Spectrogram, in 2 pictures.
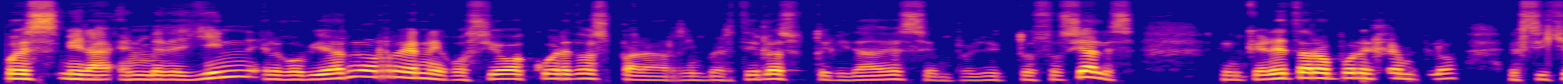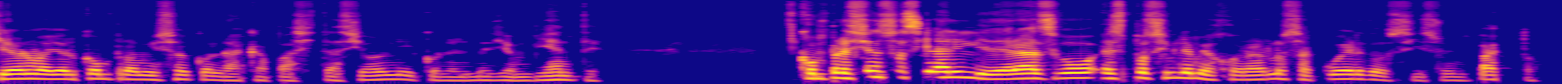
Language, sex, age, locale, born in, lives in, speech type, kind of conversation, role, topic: Spanish, male, 25-29, es-MX, Mexico, Mexico, read, expert-assistant, expert, ¿Cuáles son los factores más importantes para decidir dónde ubicar una nueva empresa: acceso a transporte, mano de obra calificada o incentivos fiscales?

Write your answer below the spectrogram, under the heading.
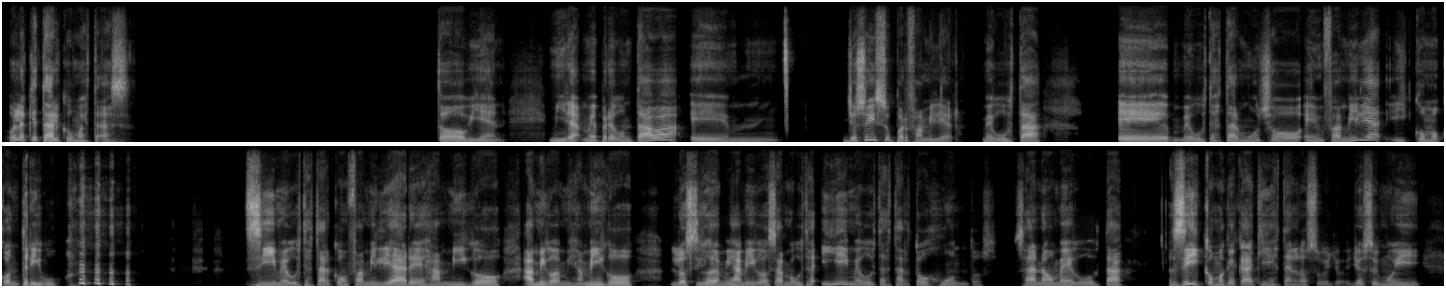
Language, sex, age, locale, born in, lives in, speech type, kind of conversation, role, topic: Spanish, female, 40-44, es-VE, Venezuela, United States, conversation, unstructured, none, ¿Cómo te gusta pasar un día especial con tu familia?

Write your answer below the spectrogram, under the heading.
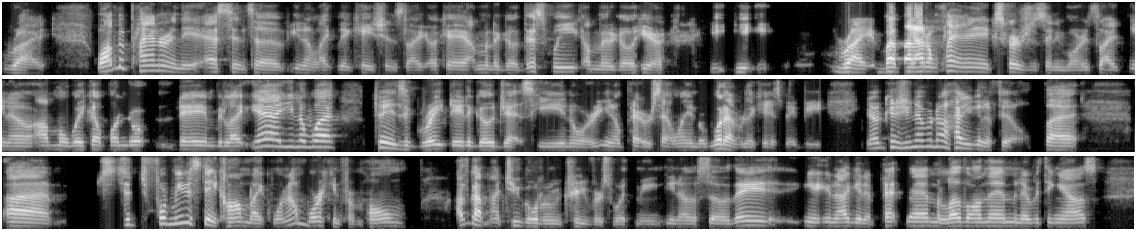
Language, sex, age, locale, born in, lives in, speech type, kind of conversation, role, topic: English, male, 45-49, en-US, United States, United States, conversation, podcast, guest, What helps you stay resilient when life doesn’t go as planned?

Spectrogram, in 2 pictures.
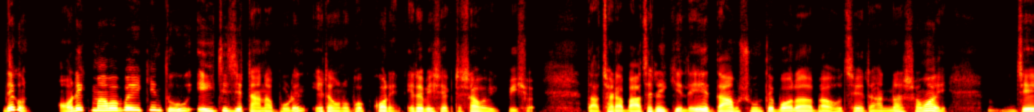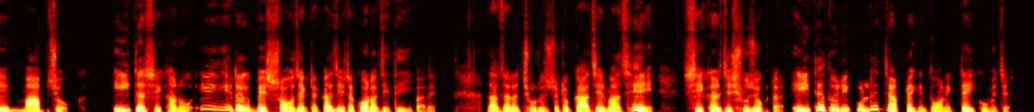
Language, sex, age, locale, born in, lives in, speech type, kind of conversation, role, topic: Bengali, male, 20-24, bn-BD, Bangladesh, Bangladesh, read, expert-assistant, expert, শিশুর শেখার প্রতি আগ্রহ ও মনোযোগ কীভাবে বাড়ানো যায়?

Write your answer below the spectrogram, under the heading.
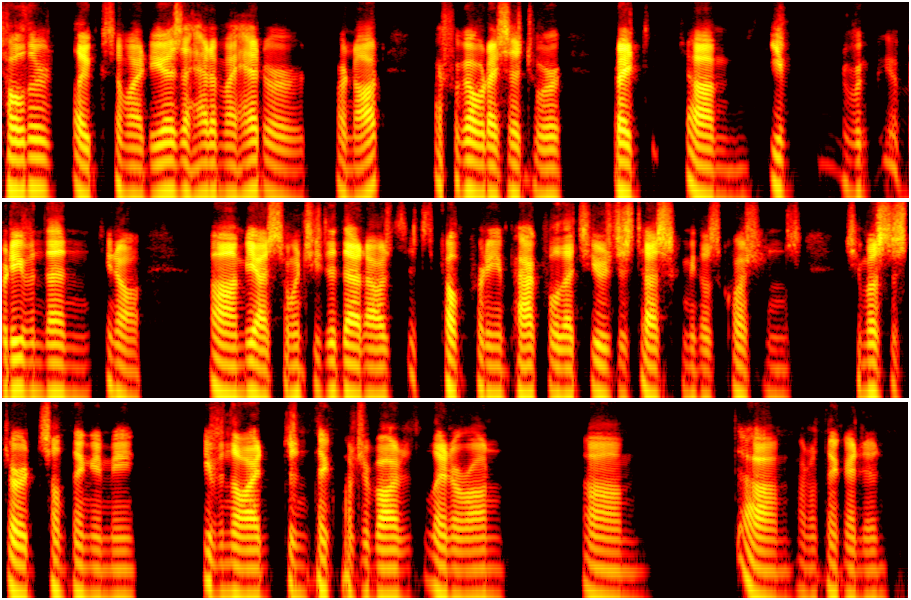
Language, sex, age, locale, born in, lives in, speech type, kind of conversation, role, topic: English, male, 35-39, en-US, United States, United States, conversation, podcast, guest, What are some meaningful ways schools can promote student well-being and mental health?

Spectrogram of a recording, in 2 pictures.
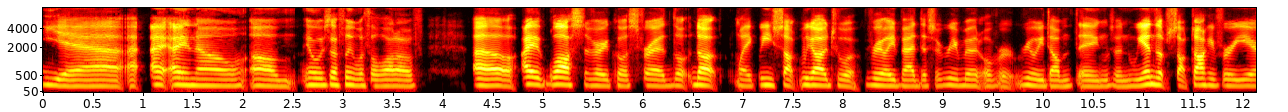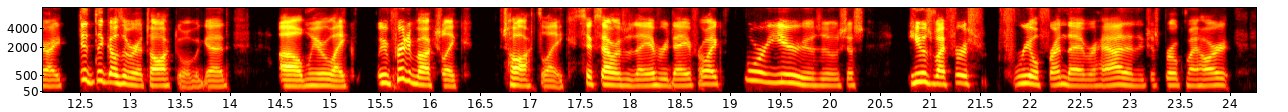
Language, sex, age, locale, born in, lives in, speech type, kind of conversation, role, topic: English, female, 20-24, en-US, United States, United States, conversation, unstructured, none, What is the best way to handle a disagreement with a close friend?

